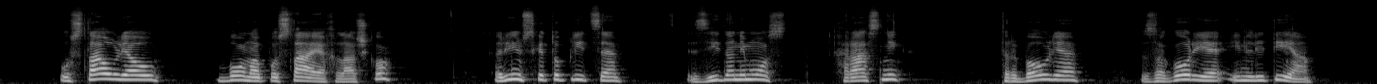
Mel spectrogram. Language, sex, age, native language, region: Slovenian, male, 60+, Slovenian, Carinthia region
